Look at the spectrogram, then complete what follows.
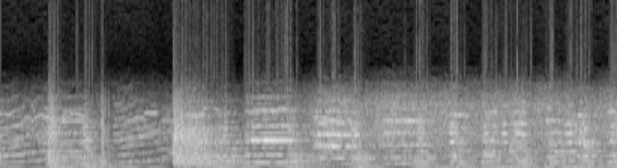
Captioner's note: popping noise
